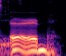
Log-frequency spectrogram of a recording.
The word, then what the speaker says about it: herb: Is a herb? – It's herb. Herb. Herbs and spices. – Herb. – Yeah. Why do English words have so many silent letters? – Weren't you the English teacher?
